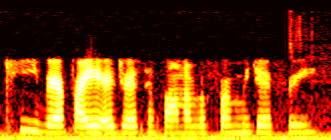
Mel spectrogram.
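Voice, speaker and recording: A woman's voice: medium pitch, monotone, quick pace. A woman working as a clinic phone agent, taking details on a customer service call. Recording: tinny phone line with hum.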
